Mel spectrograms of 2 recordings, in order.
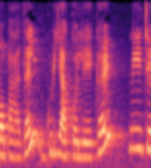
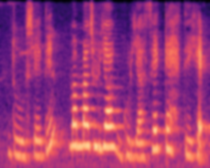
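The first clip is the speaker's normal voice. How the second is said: plain reading voice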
